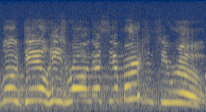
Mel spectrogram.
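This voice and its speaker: Over clear background noise, a man does a put-on character voice at an extremely high pitch and a moderate pace. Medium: comedy sketch.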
